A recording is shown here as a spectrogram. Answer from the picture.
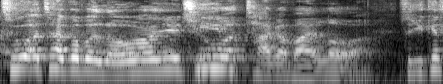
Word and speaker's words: Tua Tagovailoa: Even though DJ Ugalele, or however the hell you pronounce it. Don't you have Tua Tagovailoa on your team? Tua Tagovailoa.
